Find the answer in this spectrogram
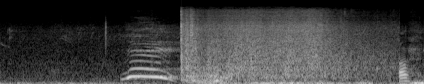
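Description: A single yell, then about two seconds in a loud splash as a person plunges from a bridge into a river, the rush of water slowly dying away.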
